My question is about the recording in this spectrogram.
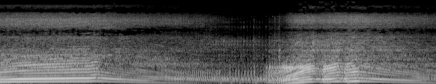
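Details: Stihl 041 AV chainsaw after rebuild (previously overheated and shut off after 10 minutes, badly scored piston), freshly ground chain with rakers taken down far; screams at high revs, bogs as chain bites knotty ash, climbs cleanly again; normal cutting.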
